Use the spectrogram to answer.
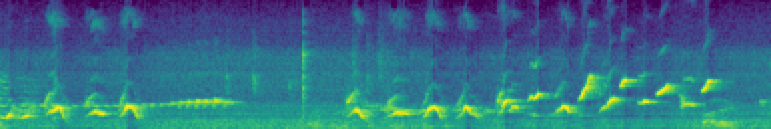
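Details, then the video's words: Murai batu, the white-rumped shama, singing as a lure for other birds: short whistled phrases, a pause, then a rapid run of rising whistled notes. "pancingan murai batu gacor"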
